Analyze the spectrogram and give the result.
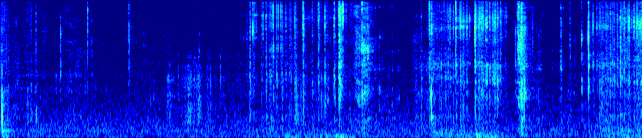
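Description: A box-cutter blade scrapes shavings off the face of a solid bar of green soap held in a hand with long nails. Soft, dry scraping comes in short bright bursts: faint at first, then louder crisp, crackling strokes in the second half.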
